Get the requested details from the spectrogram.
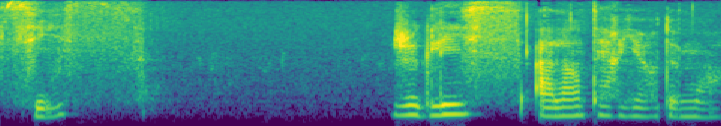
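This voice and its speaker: A woman speaks in a calm, soothing tone at a fairly low pitch. Her delivery is very slow and flat, with monotone intonation. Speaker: meditation guide. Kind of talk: guided meditation, yoga nidra. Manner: slow, calm, soothing, with long pauses.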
